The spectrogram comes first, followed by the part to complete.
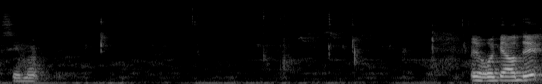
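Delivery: speaking while chewing, mouth full of food. Showing viewers the final result, talking with mouth full. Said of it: "c'est mal poli de parler la bouche pleine".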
